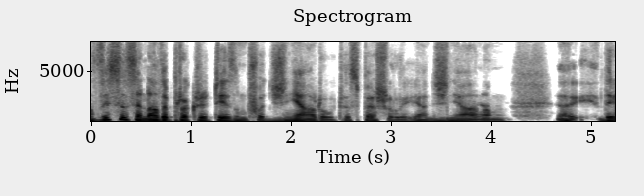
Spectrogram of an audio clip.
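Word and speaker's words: ज्ञ: Well, you know, if you are pronouncing nya, some people pronounce it shnya, so they almost have that j in there, shnya. Yeah, jnya is correct, but it's a combination j and nya, jnya.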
